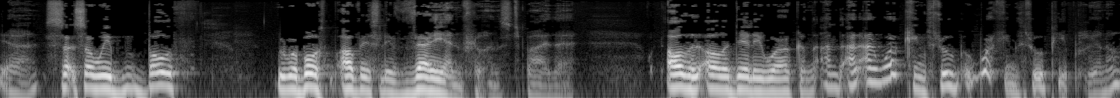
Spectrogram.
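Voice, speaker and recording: With lively intonation and a dark, mellow tone, the speaker goes at a fairly slow pace, loudness swinging widely, over a quiet background. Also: man, fairly high pitch for a man. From Scotland, then Ireland border area; Scotland. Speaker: writer; interviewee. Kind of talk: interview. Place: home room. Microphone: lapel.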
